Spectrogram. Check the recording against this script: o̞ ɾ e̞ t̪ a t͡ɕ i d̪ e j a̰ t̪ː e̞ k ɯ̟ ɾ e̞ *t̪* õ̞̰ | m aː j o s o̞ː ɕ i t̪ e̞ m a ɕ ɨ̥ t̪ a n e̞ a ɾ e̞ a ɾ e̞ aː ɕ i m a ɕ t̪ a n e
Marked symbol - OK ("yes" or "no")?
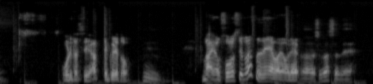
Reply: yes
